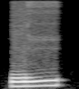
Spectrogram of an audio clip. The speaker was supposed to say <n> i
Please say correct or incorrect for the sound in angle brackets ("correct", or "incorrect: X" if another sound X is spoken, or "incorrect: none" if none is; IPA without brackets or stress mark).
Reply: correct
